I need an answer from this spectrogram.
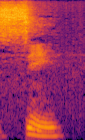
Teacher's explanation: it's got a lot of constriction in the mouth but there is still some amount of continuous airflow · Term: fricative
